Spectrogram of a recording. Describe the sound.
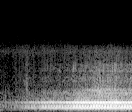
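A car engine revs while driving, its mid-pitched roar steady at first and then swelling louder over a few seconds into a continuous drone, with no voices.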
